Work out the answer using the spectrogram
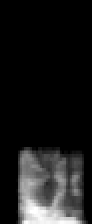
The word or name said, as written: howling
